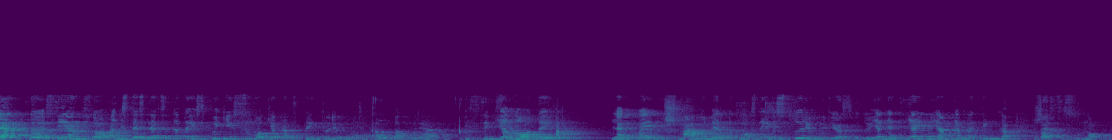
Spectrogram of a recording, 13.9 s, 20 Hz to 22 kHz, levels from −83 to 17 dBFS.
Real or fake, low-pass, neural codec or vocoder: real; 7.2 kHz; none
